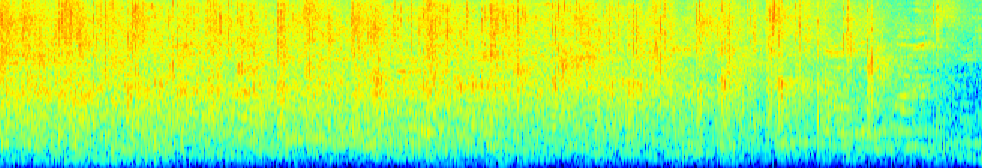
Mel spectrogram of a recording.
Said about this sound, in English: You have come far. Clap for yourself. You have come far.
